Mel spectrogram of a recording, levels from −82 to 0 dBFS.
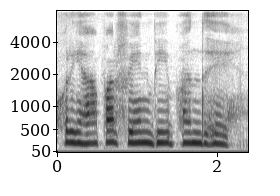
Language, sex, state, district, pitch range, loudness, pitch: Hindi, female, Madhya Pradesh, Bhopal, 210-225 Hz, -18 LUFS, 220 Hz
